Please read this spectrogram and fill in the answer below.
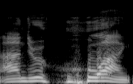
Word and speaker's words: Huang: of this sketch then I corrected the pronunciation Andrew hang with an H so over here I used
